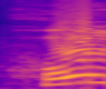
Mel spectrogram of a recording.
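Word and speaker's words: whole: money पैसों के लिए यह होल है डब्लू सेलेंट होता है केवल होल पढ़ेंगे ऐसे लिखते समय लिखेंगे डब्लू को लेकिन पढ़ते समय यह साइलेंट लेटर होता है उसने पूछा क्या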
